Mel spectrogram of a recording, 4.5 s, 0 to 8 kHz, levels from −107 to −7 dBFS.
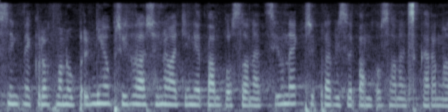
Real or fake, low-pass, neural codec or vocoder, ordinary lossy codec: fake; 7.2 kHz; codec, 24 kHz, 3 kbps, HILCodec; MP3, 64 kbps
